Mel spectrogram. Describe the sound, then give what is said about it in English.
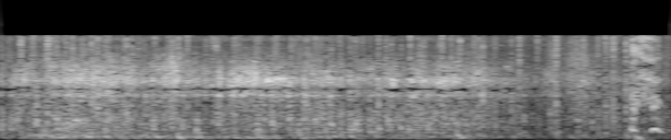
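Horses' hooves clop rapidly as horses are rescued from a burning livery stable, buried in a loud, steady roar of rumbling, crackling fire noise that fills the whole stretch, with a few sharper knocks near the end as the roof starts to cave in, and no voices. “Bill and Jingles rush in to save horses, and just as loose, the roof starts to cave in.”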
